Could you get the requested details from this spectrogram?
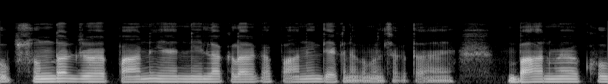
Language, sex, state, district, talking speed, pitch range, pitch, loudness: Hindi, male, Bihar, West Champaran, 175 wpm, 120-130 Hz, 125 Hz, -21 LUFS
